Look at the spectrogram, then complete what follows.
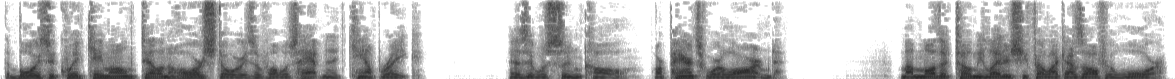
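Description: Guy doing squeaky older southern judge, thick drawl, earnest storybook speech, dry sound. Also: normal speed, breathy edge, dry recording, close to an everyday voice. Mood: earnest, reminiscing. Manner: drawling, oratorical. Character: aging small-town judge, earnest former football player. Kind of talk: audiobook character eulogy.

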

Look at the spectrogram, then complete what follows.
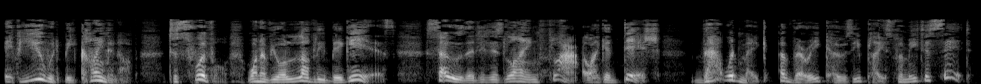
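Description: A man's voice: mid-range voice, big pitch swings, moderate pace, fairly bright tone, no echo, pitched above the performer's own voice, full character voice. A man voicing a small young storybook girl, plucky and polite, with proper phrasing. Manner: polite, proper phrasing, often breathy whispering.

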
